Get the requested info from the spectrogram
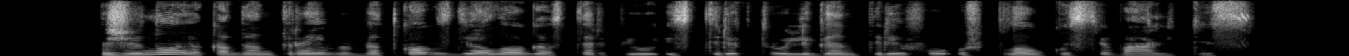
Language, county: Lithuanian, Klaipėda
